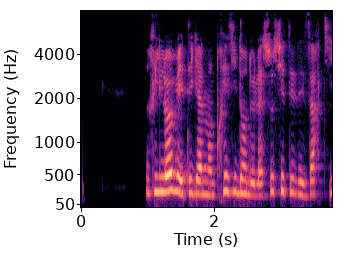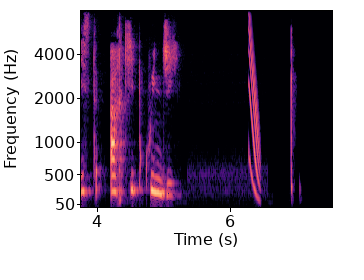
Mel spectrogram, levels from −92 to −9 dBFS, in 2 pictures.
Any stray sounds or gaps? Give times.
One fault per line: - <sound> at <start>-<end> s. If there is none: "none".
- chirp at 6.3-6.5 s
